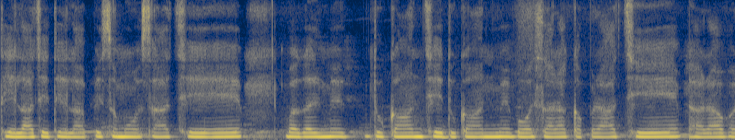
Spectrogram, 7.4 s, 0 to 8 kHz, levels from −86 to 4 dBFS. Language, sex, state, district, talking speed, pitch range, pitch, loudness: Maithili, female, Bihar, Samastipur, 140 wpm, 215-225 Hz, 220 Hz, -12 LUFS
